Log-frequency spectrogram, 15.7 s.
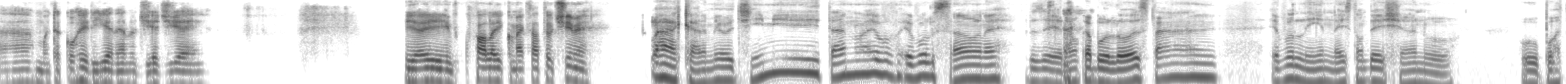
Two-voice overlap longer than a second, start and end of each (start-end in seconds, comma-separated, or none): none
